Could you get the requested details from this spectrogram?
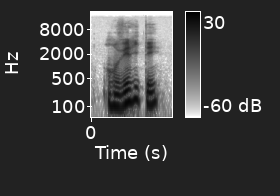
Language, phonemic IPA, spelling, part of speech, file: French, /ve.ʁi.te/, vérité, noun, Fr-vérité.ogg
- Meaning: truth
